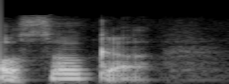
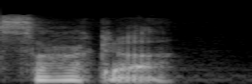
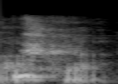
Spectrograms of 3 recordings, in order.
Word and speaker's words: Sokka: culture, and I see the name, and I've always been like, oh, Soka. And I've had to be like, no, it's Sokka. It's pronounced Sokka.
